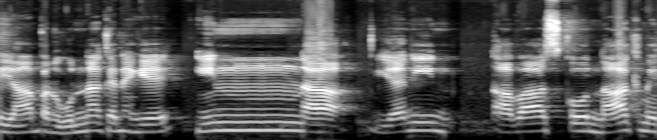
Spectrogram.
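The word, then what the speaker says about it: إِنَّا: بسم اللہ الرحمن الرحیم۔ انا اعطیناک الکوثر۔ انا اعطیناک الکوثر۔ انا پہ پہلے نون پہ شد ہے اور اس تشدید کی وجہ سے یہاں پر غنہ کریں گے۔ انا یعنی آواز کو ناک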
